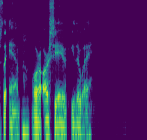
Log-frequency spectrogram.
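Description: A man speaks calmly into a microphone, heard through an online call.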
